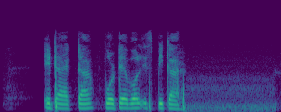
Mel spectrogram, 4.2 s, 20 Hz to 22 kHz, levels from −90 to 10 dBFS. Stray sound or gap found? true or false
false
